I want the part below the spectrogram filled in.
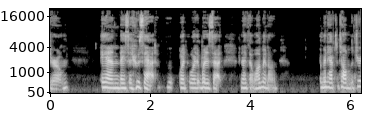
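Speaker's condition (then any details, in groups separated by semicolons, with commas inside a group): No condition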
